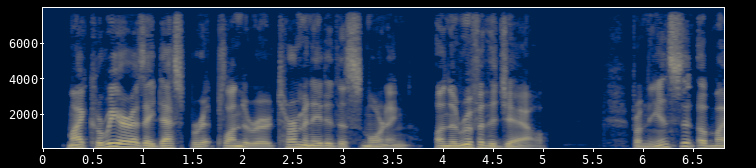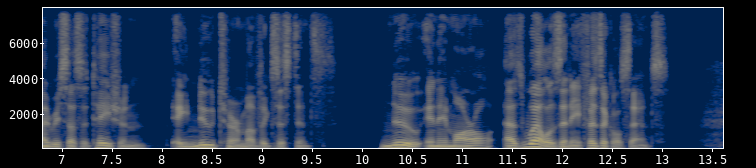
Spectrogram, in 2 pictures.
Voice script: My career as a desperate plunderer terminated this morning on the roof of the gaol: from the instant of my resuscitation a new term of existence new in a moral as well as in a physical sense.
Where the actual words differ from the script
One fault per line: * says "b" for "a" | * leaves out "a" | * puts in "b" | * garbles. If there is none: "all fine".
all fine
